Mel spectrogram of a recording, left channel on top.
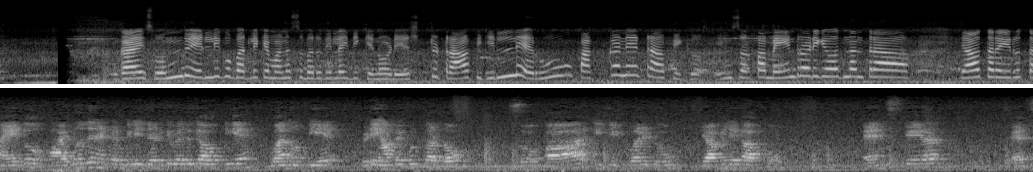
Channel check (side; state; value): both; different; correlation 0.00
